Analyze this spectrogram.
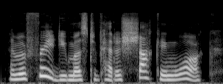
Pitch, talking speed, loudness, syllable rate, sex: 235 Hz, 270 wpm, -16 LUFS, 6.0 syllables/s, female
